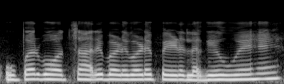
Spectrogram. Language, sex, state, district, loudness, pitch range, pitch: Hindi, female, Madhya Pradesh, Bhopal, -10 LUFS, 220-230 Hz, 225 Hz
